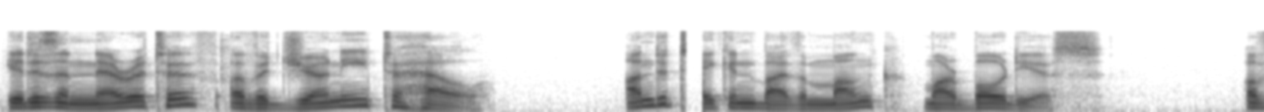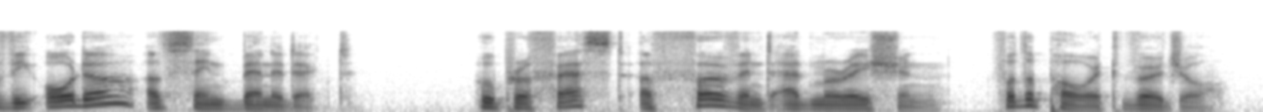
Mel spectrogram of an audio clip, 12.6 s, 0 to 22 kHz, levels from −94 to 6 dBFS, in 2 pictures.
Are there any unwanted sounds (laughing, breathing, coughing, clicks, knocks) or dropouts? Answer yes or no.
yes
